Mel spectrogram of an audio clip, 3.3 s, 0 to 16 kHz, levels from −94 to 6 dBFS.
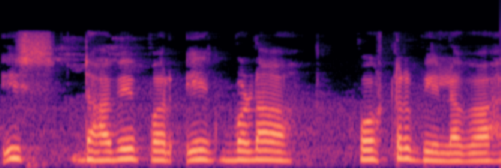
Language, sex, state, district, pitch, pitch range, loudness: Hindi, male, Uttar Pradesh, Shamli, 195 Hz, 185-205 Hz, -16 LUFS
